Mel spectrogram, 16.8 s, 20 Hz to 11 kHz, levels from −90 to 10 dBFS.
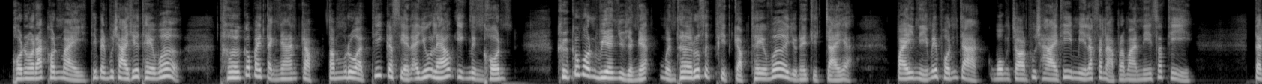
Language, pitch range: Thai, 135-190 Hz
